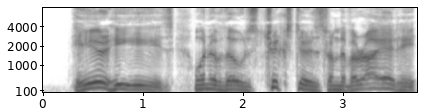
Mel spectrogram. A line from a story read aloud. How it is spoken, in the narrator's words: boomed an intimidating voice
